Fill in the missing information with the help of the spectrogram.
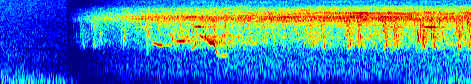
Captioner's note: forest ambience, birds singing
